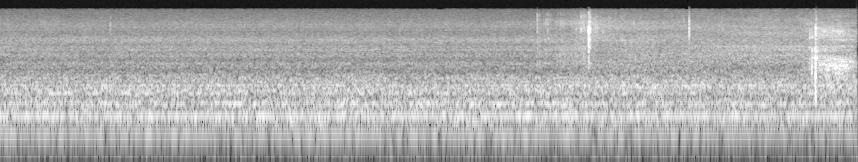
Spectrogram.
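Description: A steady low machine hum with a constant low drone, with one faint tick about four and a half seconds in.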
